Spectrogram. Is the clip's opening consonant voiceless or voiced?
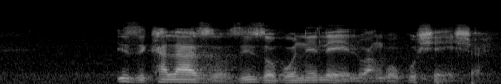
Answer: voiced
